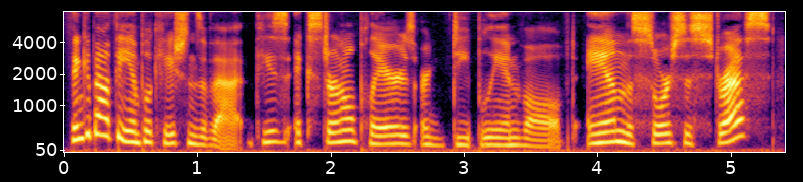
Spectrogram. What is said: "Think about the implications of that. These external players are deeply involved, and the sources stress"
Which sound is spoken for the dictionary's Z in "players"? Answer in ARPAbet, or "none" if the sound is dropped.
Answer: Z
